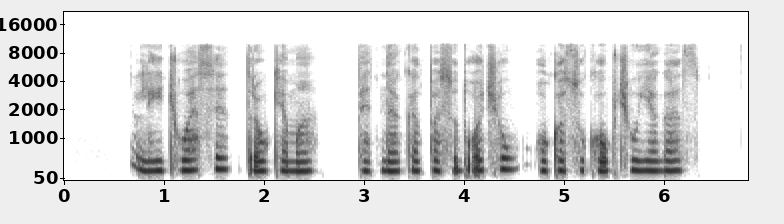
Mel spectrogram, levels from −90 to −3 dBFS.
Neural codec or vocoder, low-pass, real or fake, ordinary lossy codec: none; 9.9 kHz; real; MP3, 96 kbps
